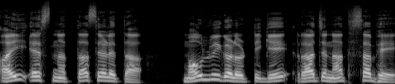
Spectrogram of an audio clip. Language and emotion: Kannada, neutral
